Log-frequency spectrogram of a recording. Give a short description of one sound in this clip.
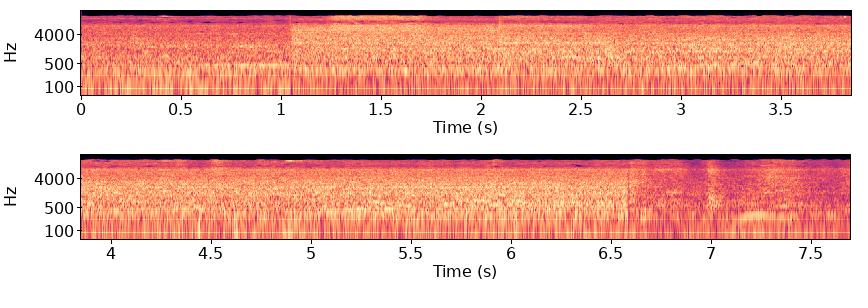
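A bus engine rumbles and idles close by.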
